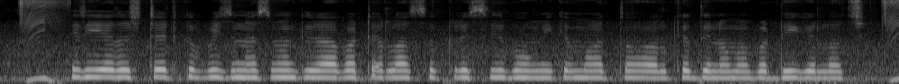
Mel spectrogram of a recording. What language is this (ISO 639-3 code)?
mai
